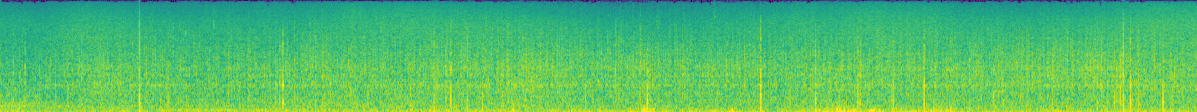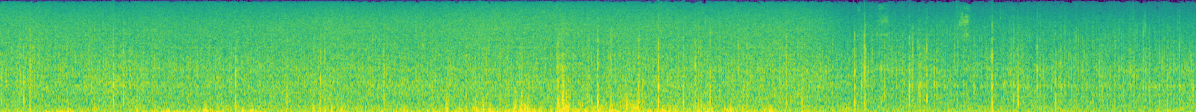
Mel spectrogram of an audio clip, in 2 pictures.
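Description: Steady rain falling, a constant patter of scattered drops, with a low rumble underneath that swells now and then.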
